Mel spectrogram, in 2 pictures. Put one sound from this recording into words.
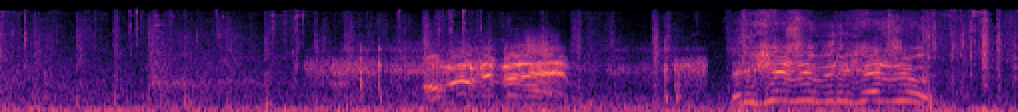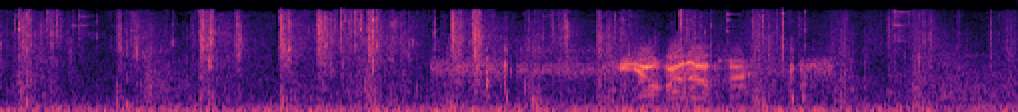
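Boots run over rough ground.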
